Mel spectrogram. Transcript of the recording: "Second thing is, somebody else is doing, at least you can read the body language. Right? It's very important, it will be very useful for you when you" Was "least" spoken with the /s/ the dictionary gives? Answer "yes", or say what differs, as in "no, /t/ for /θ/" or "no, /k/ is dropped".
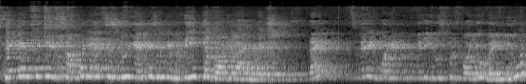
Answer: no, /s/ is dropped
